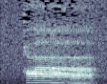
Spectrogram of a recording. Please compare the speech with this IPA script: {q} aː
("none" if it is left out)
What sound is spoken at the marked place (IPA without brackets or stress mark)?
q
